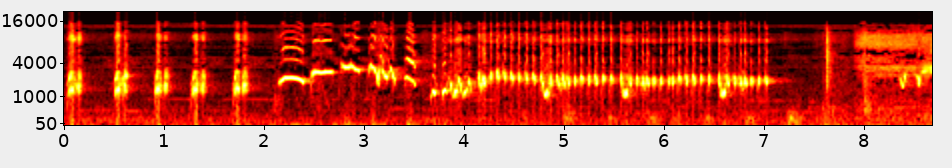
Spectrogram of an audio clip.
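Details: Bornean white-rumped shama singing its full repertoire of learned phrases to lure other shamas into song: a few sharp chips, then ringing whistles sliding up and down, ending in a long rapid trill of clipped notes.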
